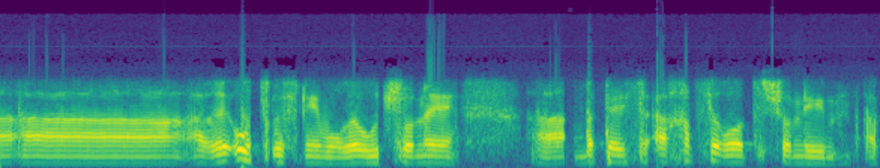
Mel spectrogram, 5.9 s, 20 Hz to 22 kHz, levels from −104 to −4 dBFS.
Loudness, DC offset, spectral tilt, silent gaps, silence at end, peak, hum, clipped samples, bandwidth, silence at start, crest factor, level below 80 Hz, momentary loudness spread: -14 LUFS; under 0.1%; -6 dB/octave; none; 0 s; 0 dBFS; none; under 0.1%; 8 kHz; 0 s; 14 dB; -56 dBFS; 6 LU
